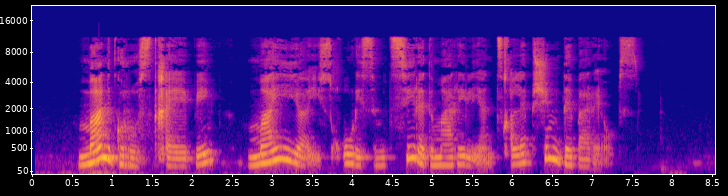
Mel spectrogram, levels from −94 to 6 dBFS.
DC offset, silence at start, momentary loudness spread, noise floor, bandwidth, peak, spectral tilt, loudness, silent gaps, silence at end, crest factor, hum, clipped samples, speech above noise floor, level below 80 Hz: under 0.1%; 0.6 s; 16 LU; -58 dBFS; 11.5 kHz; 0 dBFS; -4 dB/octave; -20 LUFS; none; 1 s; 22 dB; none; under 0.1%; 37 dB; -60 dBFS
